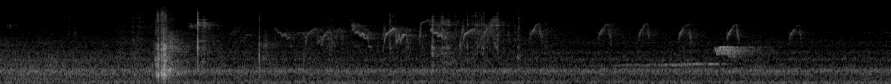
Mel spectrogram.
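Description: A songbird singing a run of short, high notes that each slide downward, after a sharp click about one and a half seconds in, over steady background noise.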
